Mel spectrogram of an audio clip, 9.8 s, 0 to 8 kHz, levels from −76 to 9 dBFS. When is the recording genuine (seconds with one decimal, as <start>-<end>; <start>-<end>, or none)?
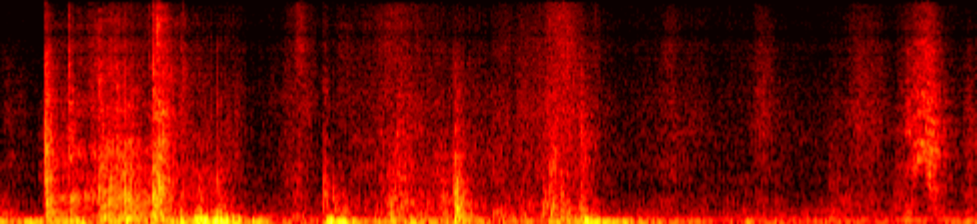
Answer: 4.9-6.0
